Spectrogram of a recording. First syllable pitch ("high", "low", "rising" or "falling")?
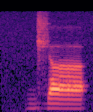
high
